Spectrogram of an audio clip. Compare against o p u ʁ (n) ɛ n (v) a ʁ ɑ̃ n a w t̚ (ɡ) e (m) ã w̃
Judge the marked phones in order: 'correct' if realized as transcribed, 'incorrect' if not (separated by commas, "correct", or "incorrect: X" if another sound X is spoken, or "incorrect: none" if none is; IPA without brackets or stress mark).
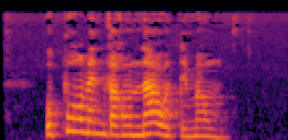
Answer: incorrect: m, correct, incorrect: d, correct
